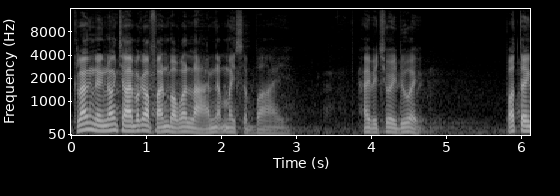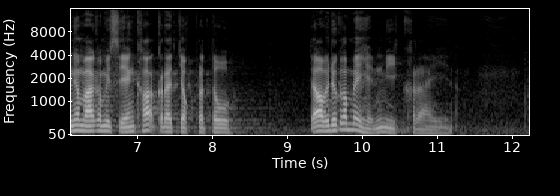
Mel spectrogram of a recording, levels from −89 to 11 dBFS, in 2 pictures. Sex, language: male, Thai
